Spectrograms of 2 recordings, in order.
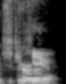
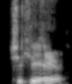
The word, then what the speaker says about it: Shakir: Shakur. Shakir.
